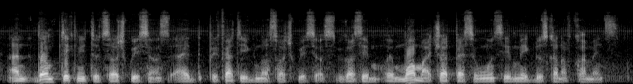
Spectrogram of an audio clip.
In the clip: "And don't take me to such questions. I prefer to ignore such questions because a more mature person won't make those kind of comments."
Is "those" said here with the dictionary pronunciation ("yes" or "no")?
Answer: no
